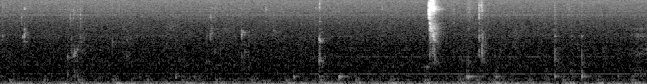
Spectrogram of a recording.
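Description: Quiet mouth noises: scattered small wet smacks and tongue clicks, with one sharper click about four seconds in, over a low steady hum.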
